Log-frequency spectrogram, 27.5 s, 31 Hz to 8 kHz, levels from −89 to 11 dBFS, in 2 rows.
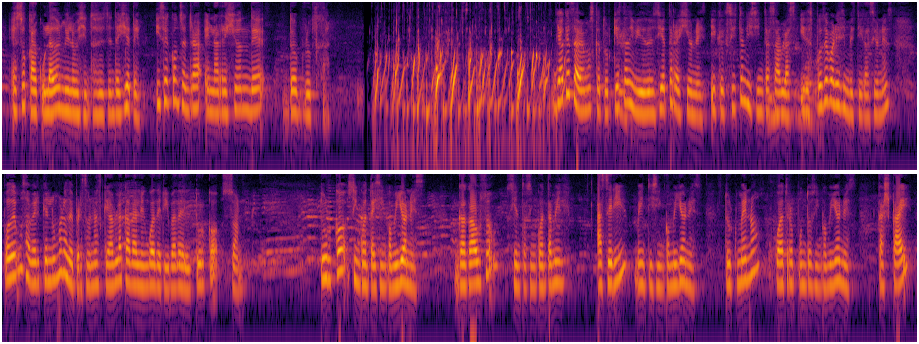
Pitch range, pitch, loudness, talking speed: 195-240 Hz, 210 Hz, -17 LUFS, 130 wpm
